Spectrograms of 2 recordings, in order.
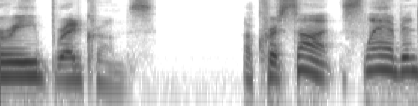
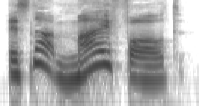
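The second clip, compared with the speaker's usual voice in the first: ordinary delivery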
